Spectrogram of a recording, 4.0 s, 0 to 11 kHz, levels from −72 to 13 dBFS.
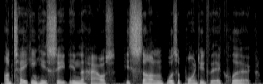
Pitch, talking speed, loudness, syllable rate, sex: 130 Hz, 195 wpm, -19 LUFS, 4.6 syllables/s, male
